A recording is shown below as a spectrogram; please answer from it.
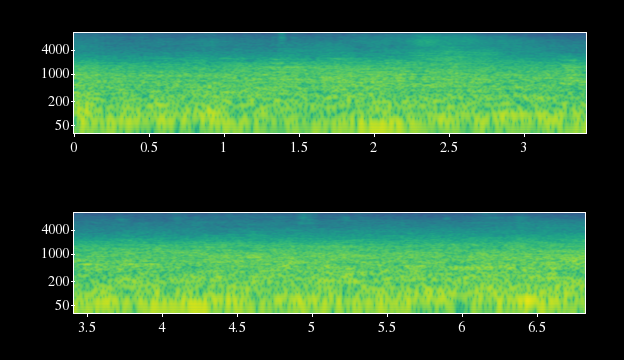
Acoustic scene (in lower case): street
